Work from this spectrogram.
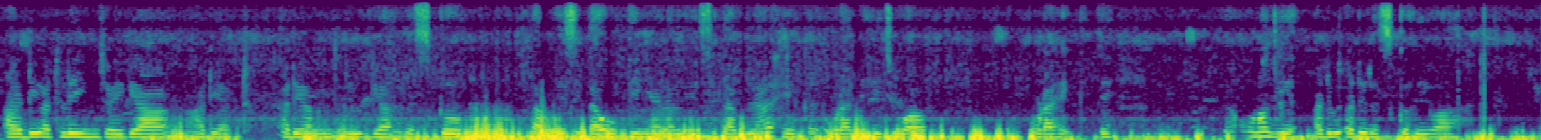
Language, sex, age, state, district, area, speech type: Santali, female, 18-30, West Bengal, Birbhum, rural, spontaneous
